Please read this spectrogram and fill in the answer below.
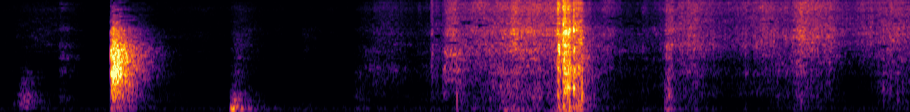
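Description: Kitchen handling noises: a sharp knock about half a second in, a lighter knock a second in, then a rustling clatter near the three-second mark.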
